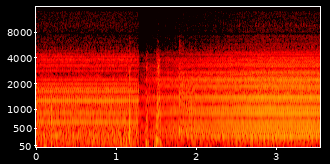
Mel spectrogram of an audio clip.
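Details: Heathkit T-4 signal tracer after repair of a noise problem, cap replaced and tube and shield reinstalled; soft steady mains hum with a couple of handling clicks and no crackle, running quietly as it should.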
